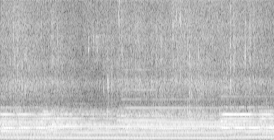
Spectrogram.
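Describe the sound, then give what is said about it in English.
A bell rings steadily with a sustained, resonant tone that fills the whole moment, loud, with no talking over it. “I'm only going to share, since our bell is ringing, I'm only going to share the one with you.”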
